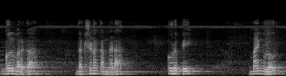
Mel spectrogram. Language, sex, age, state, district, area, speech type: Sanskrit, male, 18-30, Karnataka, Uttara Kannada, rural, spontaneous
